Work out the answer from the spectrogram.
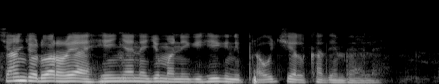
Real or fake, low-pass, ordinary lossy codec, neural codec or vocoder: real; 5.4 kHz; Opus, 64 kbps; none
